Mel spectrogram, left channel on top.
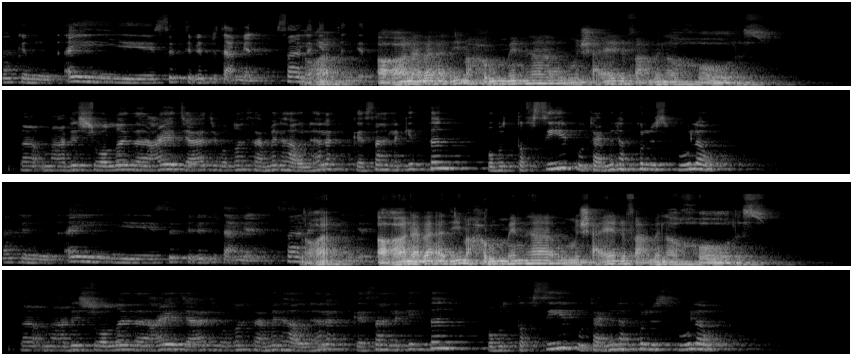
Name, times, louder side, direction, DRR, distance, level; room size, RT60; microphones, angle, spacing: voice 1, 0.0-3.6 8.7-13.1 13.3-15.6, left 2 dB, 50° left, 7 dB, 0.6 m, -35 dB
voice 2, 3.8-7.6, right 2 dB, 80° right, 7 dB, 0.7 m, -23 dB
8.9 x 3.0 x 5.3 m, 1.0 s
head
